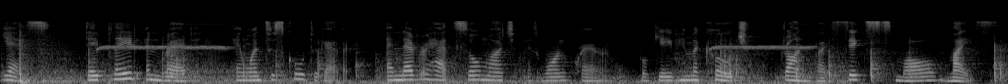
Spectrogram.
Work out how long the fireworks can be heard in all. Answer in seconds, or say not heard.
7 s.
